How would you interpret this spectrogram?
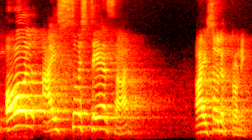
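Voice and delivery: slow, deliberate teacher stating a rule; drawn-out words for the class to catch; slow emphatic statement. Real, not acted. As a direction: spell out the rule slowly, ALL hit hard. Teacher stresses a rule for students.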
